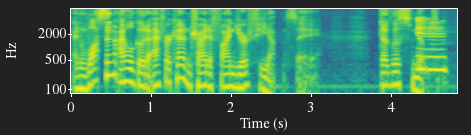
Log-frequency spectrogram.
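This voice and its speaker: A man reading the part of a brisk, confident English gentleman detective in an amateur radio play. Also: mid-range voice, huge pitch swings, no room sound, pitched below the performer's own voice. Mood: confident, deliberate.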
